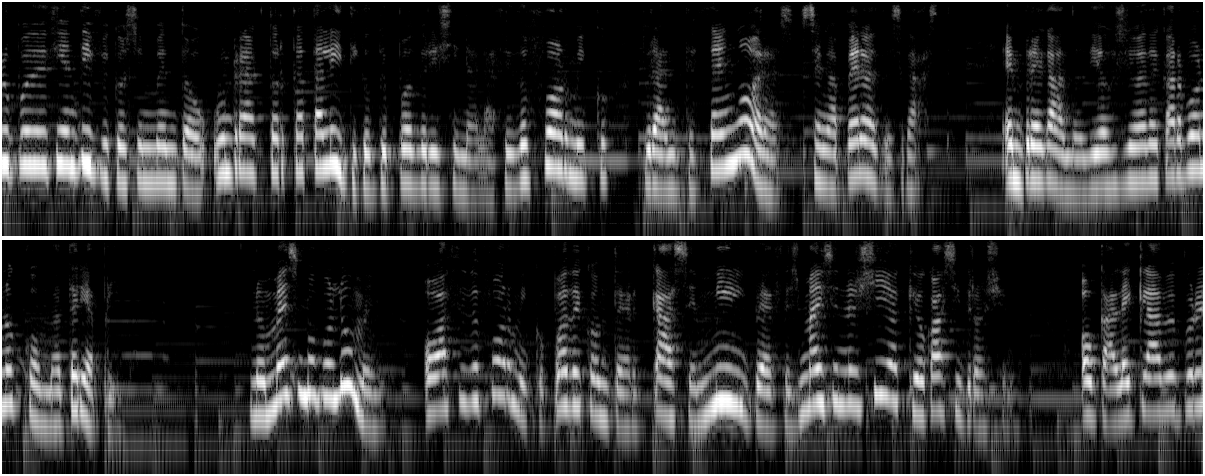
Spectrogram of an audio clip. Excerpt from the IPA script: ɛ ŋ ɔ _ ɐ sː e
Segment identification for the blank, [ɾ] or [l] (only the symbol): ɾ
